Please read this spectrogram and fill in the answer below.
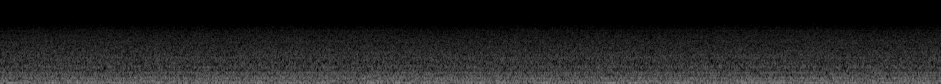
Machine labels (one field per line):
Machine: fan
